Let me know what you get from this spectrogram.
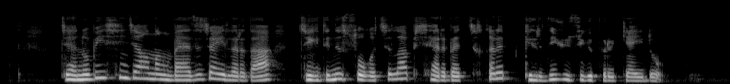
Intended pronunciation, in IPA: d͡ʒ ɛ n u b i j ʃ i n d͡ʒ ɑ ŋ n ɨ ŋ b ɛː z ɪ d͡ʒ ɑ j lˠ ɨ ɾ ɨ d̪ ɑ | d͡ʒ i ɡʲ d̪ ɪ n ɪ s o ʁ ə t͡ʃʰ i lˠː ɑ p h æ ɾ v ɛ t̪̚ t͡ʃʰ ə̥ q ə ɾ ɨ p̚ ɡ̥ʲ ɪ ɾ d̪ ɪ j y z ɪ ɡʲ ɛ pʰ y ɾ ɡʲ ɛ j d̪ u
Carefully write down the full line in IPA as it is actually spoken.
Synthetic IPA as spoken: d͡ʒ ɛ n u b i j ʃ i n d͡ʒ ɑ ŋ n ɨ ŋ b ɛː z ɪ d͡ʒ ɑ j lˠ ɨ ɾ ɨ d̪ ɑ | d͡ʒ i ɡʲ d̪ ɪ n ɪ s o ʁ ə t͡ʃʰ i lˠ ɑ p ʃ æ ɾ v ɛ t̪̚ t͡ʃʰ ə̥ q ə ɾ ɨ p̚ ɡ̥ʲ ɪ ɾ d̪ ɪ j y z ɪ ɡʲ ɛ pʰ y ɾ kʲ ɛ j d̪ u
